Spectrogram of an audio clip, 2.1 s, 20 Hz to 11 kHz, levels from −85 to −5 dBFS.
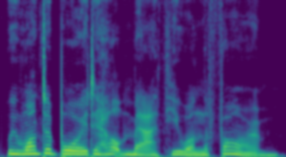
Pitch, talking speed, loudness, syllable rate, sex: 215 Hz, 280 wpm, -17 LUFS, 5.4 syllables/s, female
